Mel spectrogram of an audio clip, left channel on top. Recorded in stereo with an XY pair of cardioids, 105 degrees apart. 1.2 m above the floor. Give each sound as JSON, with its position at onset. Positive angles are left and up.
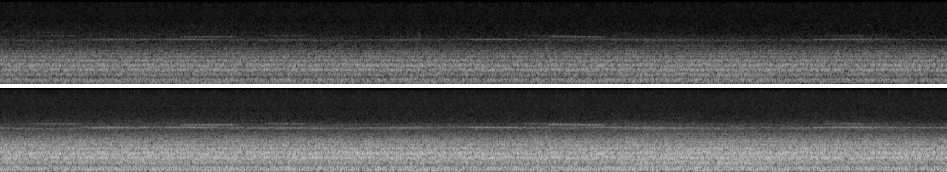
{"t": 0.0, "sound": "an insect", "azimuth_deg": -65}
